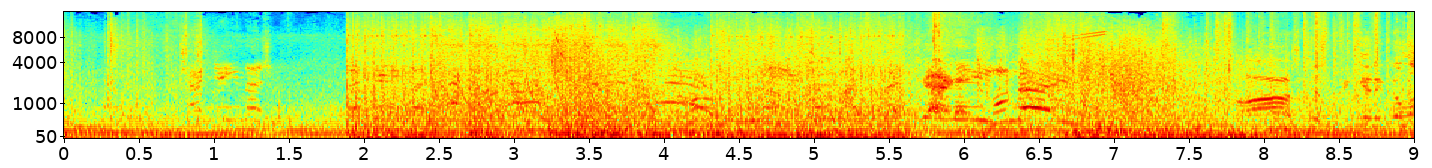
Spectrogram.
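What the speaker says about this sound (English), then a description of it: "Grenade!" Explosions and rapid gunfire from a Halo 3 battle on Legendary difficulty boom loudly and continuously, with voices calling out over the din.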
